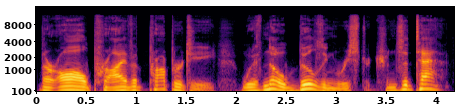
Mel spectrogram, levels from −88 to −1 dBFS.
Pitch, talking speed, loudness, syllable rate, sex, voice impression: 110 Hz, 130 wpm, -17 LUFS, 5.0 syllables/s, male, masculine, middle-aged, relaxed, powerful, slightly hard, muffled, raspy, cool, intellectual, calm, mature, wild, lively, strict, intense, sharp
